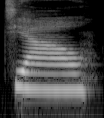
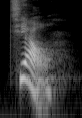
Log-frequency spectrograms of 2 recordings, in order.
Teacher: it becomes the first tone which is tiao it's higher pitched tiao versus when it means religion it's the fourth tone it sounds more Angry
